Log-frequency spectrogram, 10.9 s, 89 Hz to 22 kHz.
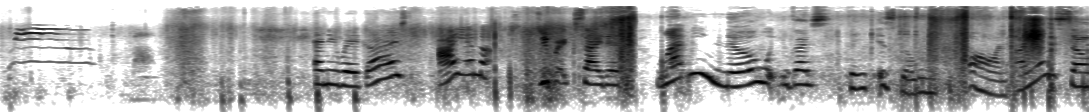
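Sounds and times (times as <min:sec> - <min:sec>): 
cat meowing: 0:00.0 - 0:01.2
soft rustling and shuffling: 0:00.0 - 0:10.8
speech: 0:03.4 - 0:10.8.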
